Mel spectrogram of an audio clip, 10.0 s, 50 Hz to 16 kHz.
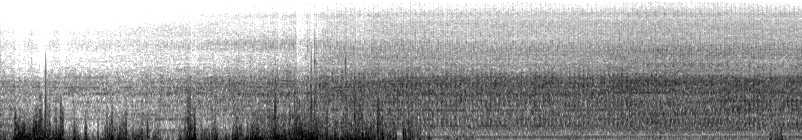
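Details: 2004 Peugeot 307 1.4L petrol idling with a light, uneven knock in time with the revs; it persists after a full timing belt kit and with the crankshaft pulley removed.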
